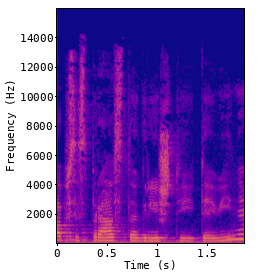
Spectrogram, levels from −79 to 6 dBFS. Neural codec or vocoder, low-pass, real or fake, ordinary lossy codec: none; 14.4 kHz; real; MP3, 64 kbps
